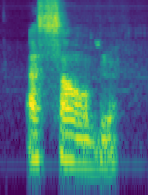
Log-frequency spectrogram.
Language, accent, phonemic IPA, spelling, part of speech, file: French, Canada, /a.sɑ̃bl/, assemblent, verb, LL-Q150 (fra)-assemblent.wav
- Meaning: third-person plural present indicative/subjunctive of assembler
